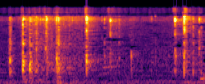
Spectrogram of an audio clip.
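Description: Light clicks and knocks of small plastic makeup items being handled and set down on a desk. There is a quick cluster right at the start, one sharp click near the middle and a close pair near the end.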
